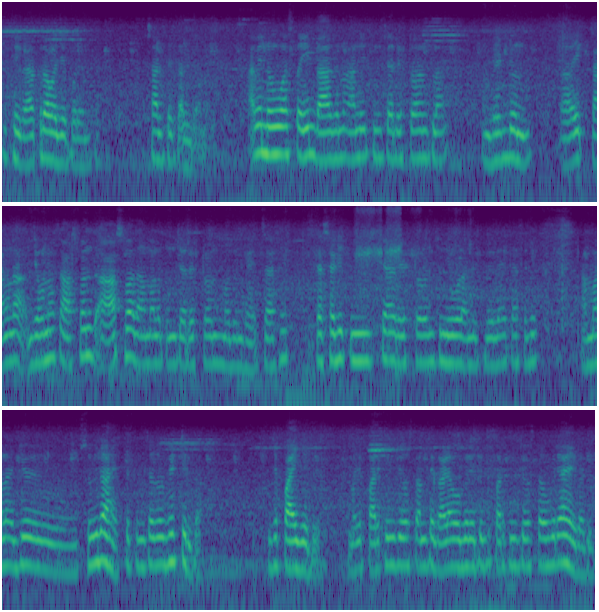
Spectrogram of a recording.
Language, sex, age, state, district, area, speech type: Marathi, male, 45-60, Maharashtra, Akola, rural, spontaneous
